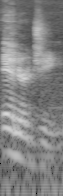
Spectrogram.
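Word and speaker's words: NRGEE: Our company's called Energy. It's spelled N-R-G-E-E.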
